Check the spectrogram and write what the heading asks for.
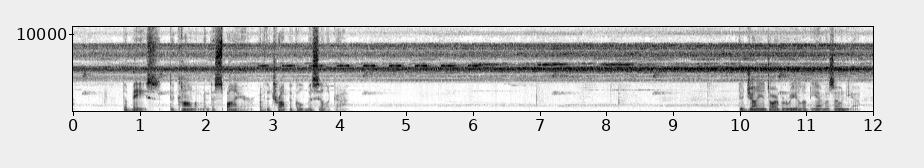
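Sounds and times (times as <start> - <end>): insects shrilling: 0.0 - 12.0.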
